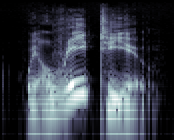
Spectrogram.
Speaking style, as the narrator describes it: said Rabbit cheerfully

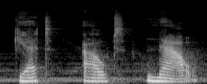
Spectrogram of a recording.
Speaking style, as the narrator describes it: deep, low voice whisper

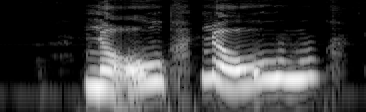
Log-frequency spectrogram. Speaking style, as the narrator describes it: shrieked the terrified woman

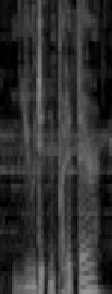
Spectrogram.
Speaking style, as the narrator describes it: I asked quietly

